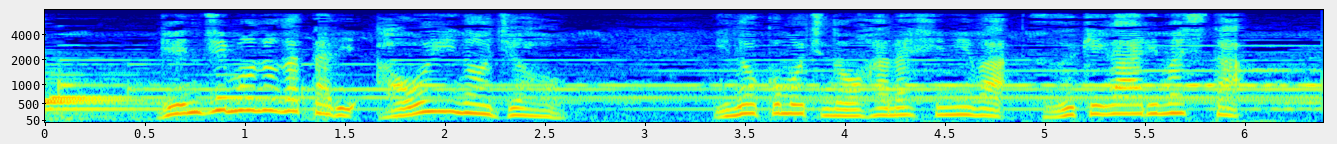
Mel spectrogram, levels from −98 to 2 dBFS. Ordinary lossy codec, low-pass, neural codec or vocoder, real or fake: MP3, 48 kbps; 7.2 kHz; none; real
